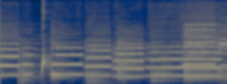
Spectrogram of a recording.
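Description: Instrumental background music, a run of short held notes one after another, with a quick rising plop sound effect about half a second in.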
